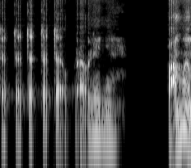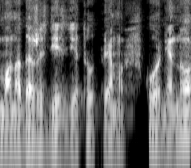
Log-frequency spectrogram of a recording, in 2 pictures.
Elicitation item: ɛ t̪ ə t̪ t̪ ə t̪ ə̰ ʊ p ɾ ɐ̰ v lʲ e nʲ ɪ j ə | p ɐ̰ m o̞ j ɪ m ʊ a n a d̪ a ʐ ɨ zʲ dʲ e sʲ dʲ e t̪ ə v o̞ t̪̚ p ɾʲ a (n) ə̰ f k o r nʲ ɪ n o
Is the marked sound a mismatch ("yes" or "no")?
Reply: yes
